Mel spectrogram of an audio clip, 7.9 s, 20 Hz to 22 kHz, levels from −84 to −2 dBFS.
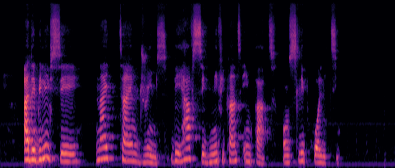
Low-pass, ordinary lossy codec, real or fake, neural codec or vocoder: none; none; fake; autoencoder, 48 kHz, 128 numbers a frame, DAC-VAE, trained on Japanese speech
